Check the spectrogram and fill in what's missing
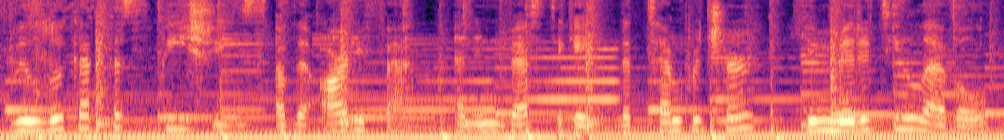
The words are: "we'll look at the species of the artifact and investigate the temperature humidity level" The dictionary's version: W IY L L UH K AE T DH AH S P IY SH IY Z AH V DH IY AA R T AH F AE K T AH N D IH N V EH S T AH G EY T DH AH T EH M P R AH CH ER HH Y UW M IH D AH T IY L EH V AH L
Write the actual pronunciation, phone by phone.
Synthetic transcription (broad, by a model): W IY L L UH K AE T DH AH S P IY SH IY Z AH V DH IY AA R T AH F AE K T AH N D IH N V EH S T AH G EY T DH AH T EH M P R AH CH ER HH Y UW M IH D AH T IY L EH V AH L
